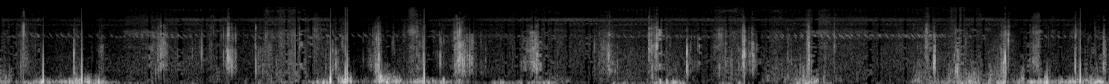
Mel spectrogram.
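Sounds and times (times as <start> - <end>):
sneakers scuffing on asphalt: 1.4 - 8.5.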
